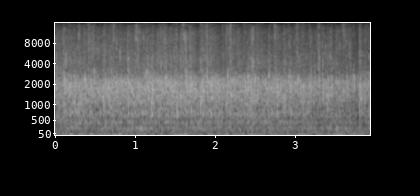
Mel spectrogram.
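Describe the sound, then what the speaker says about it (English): A crowd applauds at a campus strategic plan forum, honoring a special assistant to the president; the clapping is thick, even and continuous throughout. "Would you give her a round of applause for her leadership?"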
